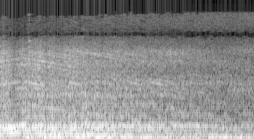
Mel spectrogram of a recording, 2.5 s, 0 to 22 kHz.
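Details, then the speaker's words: Angel KL 1 car, running again after a battery charge: the engine settles into a slow, deep, even idle that sags slightly after a blip; idle is slightly low, no check engine light. "sounds good to me it's got a slightly low idle but i can try and do a an idle speed adjust see if i can fix that"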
